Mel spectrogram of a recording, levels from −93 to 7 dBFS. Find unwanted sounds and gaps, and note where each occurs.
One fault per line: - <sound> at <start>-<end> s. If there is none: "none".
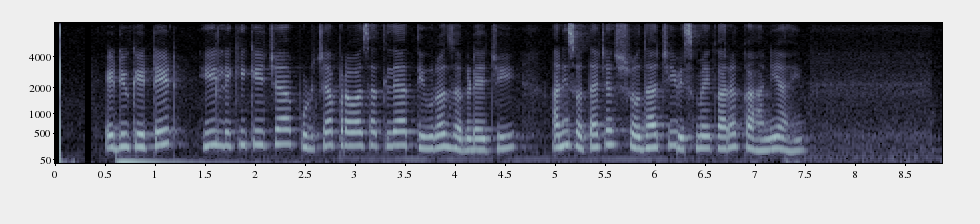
none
